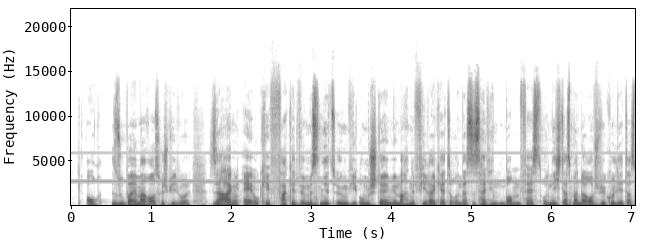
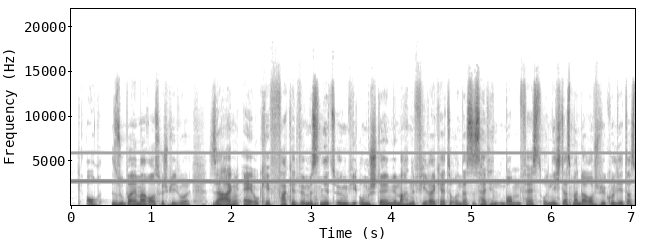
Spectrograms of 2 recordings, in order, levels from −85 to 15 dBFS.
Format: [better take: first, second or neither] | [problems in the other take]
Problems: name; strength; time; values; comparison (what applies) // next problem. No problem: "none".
first | high-pitched whine; loud; throughout; 2.5 kHz, 7 dB below the speech; faint in the first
